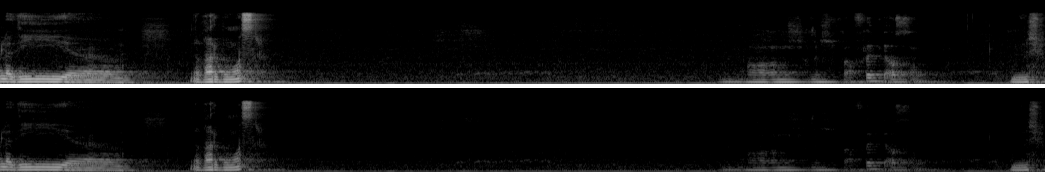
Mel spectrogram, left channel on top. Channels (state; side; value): quieter; right; 6.9 dB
